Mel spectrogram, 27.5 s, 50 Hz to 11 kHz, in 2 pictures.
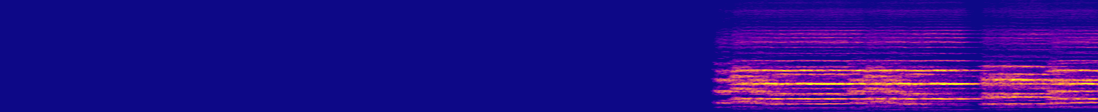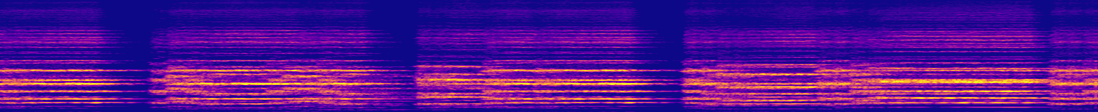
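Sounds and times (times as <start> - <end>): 
soprano and alto voices: 9.0 - 27.4.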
